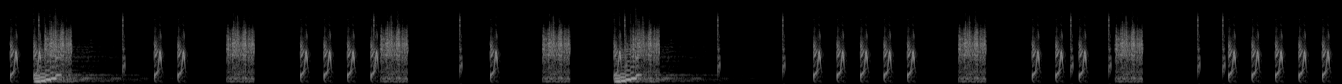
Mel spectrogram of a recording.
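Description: Game pieces click as they hop from space to space.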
